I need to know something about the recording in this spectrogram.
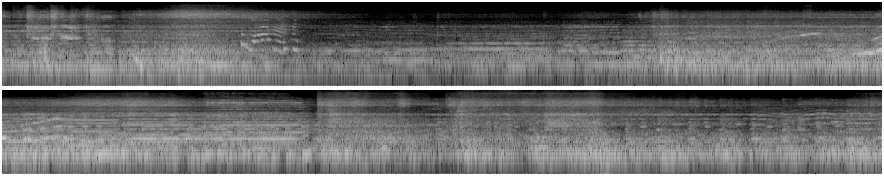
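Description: Orchestral film score from an animated battle scene, mixed with crash effects and short cries and laughter from the characters, played through a television. The music drops quieter about four seconds in and swells again from about eight seconds.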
